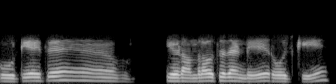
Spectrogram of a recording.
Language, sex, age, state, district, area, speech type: Telugu, male, 18-30, Andhra Pradesh, Eluru, rural, conversation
